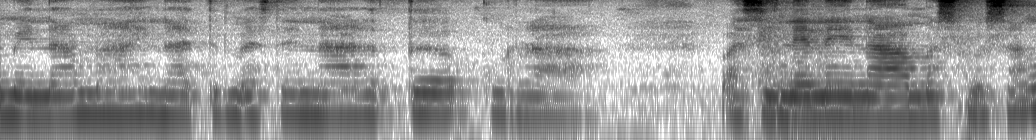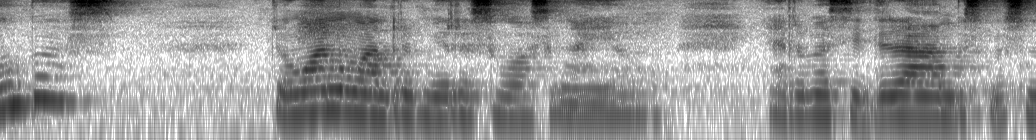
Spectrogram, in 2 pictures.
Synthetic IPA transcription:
menamainatimesnajnaɾatakuɾa | basinenajnaamasmusaŋabas | doŋanŋanrimiɾasŋosŋajoŋ | janrimasidiɾaambasmasn

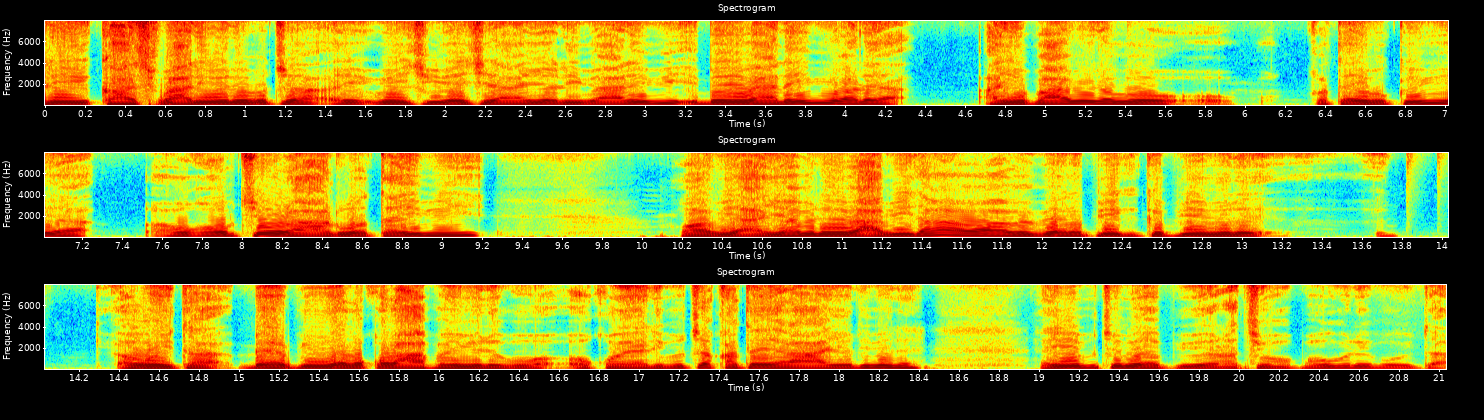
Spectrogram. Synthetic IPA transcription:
ɾikasi̥paɾiβe̞ɾeβot͡ʃiaβejsiβajsiɾajoaɾiβaɾeβibeβaːɾe̞jβioaɾe | ajo̞p̬aːβejɾaβo | katajβo̞kiβia | okaot͡ʃioɾaɾuatajβi | oaβiajoaβeɾeβeβaβiɾaaβaβeβeaɾapiek̬ekep̬ioβeɾe | aβojtabeaɾapieβiaβoko̞ɾapajβeɾeβookoeaɾiβot͡ʃiakatajaɾajoɾiβe̞ɾeejβeβot͡ʃiaβeaɾapiaɾat͡ʃio̞pawβe̞ɾeβojta

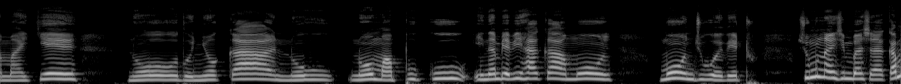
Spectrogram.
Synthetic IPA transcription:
makɛ | nɔðɔɲɔkanɔnɔmapukuinambiaβiɦakamɔ | mɔnd͡ʒuwɔðɛtu̥ | ʃumunanʃ̬imbaʃakam

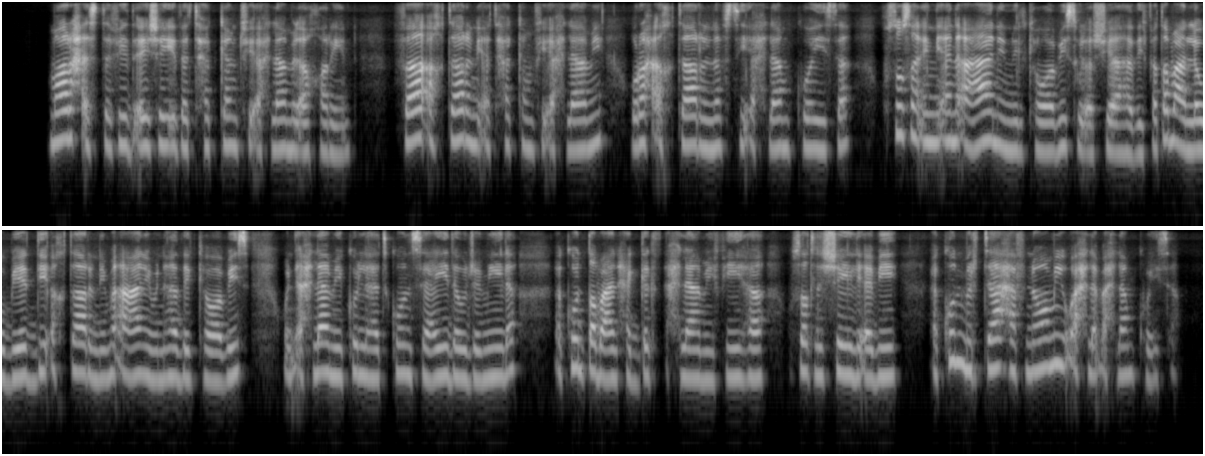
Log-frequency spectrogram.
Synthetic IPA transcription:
maɾˤɑːħʔast̪afiːd̪ʔajːʃeːʔɪðat̪ḁħakːamt̪fiʔaħlaːmɪlʔaːxaɾiːn | faʔaxt̪ɑːɾˤʔɪnːiʔat̪ħakːamfiʔaħlaːmi | wɾˤɑːħʔa̰xt̪ɑːɾˤlɪnafsiʔaħlaːmkʊwajːɪsa | xʊ̥sˤuːsˤɑnʔɪnːiʔanaʔaʕaːnimɪnɪlkawaːbiːswɪlʔaʃjaːʔɦaːðifɑt̪ˤɑbʕɑnlawbɪjad̪iʔaxt̪ɑːɾˤʔɪnːimaʔaʕaːnimɪnɦaːðilkawaːbiːs | wʔɪnːʔaħlaːmikʊlːhat̪ḁkuːnsaʕiːd̪awd͡ʒamiːla | ʔakuːnt̪ˤɑbʕɑnħaɡːaɡt̪ʔaħlaːmifiːɦa | wsˤɑt̪ˤlɪʃːeːʔlːiʔabi | ʔakuːnmʊɾt̪aːħafinoːmiwʔaħlamʔaħlaːmkʊwajːɪsa

